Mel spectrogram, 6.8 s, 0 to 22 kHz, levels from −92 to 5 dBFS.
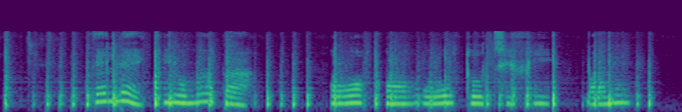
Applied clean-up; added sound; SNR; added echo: neural mask model RNNoise.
